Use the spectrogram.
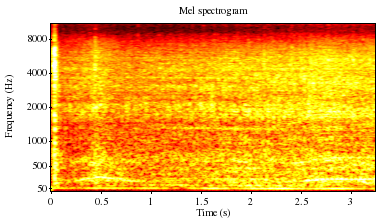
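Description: Tractor with a shuttle transmission in neutral, its engine revved up loud and close, a rough steady roar that rises and wavers slightly in pitch across a few seconds.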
